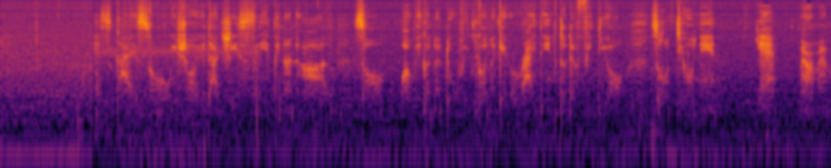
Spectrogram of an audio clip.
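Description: Whispered speech close to the microphone, starting about a second in, after a brief low hum.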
